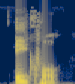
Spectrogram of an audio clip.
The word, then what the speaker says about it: EQL: That's EQL, pronounced equal.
